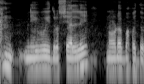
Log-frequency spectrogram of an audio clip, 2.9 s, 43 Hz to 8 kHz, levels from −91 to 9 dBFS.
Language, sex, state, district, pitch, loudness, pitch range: Kannada, male, Karnataka, Bellary, 110 Hz, -22 LUFS, 110-125 Hz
